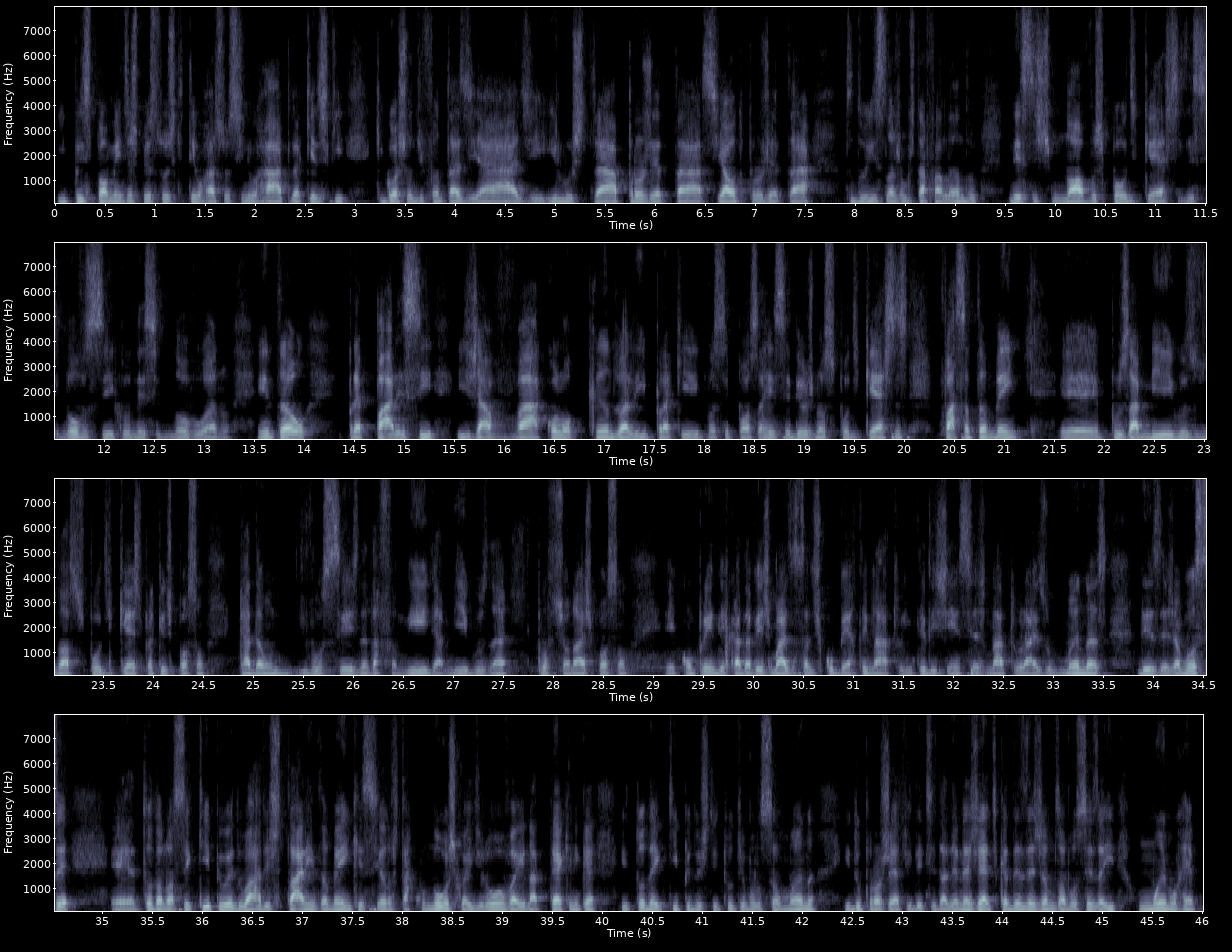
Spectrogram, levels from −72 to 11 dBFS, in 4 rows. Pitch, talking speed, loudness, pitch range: 85 Hz, 170 wpm, -25 LUFS, 80-95 Hz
